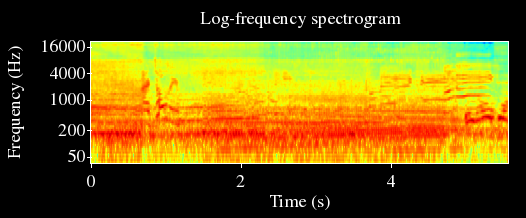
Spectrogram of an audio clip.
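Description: Several KTM junior 50 dirt bikes race from the start with a steady, high-pitched engine drone that rises and falls as they rev, while a crowd and nearby children talk underneath.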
